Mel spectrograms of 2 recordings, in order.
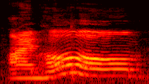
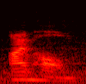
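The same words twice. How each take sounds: First: It is said in a cheery voice. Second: It is said in a flat, sad voice.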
